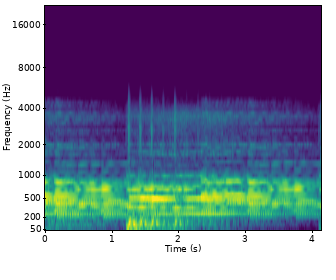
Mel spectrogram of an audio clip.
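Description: Guitar sound-on-sound loop playing back through a Strymon Volante tape-style looper, with held notes that repeat about every three seconds. About a second in, the loop's start comes round again with a low thump and a run of quick clicks: cable stomp recorded into the loop, which the pedal's Low Cut is set to remove.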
